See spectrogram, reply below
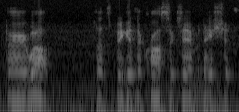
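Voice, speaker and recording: A man voicing a formal, measured courtroom judge in a game read. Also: medium pitch, steady tone, heavy background noise, close to an everyday voice. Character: stern older male judge.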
